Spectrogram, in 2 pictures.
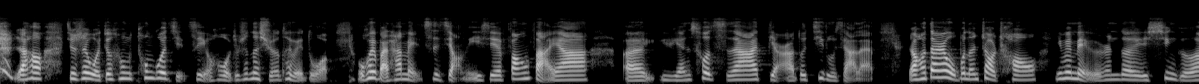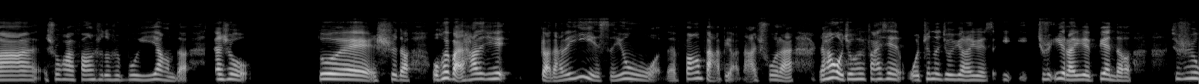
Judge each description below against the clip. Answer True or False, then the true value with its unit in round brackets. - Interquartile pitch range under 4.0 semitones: True (3.4 semitones)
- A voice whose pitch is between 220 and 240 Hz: True (225 Hz)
